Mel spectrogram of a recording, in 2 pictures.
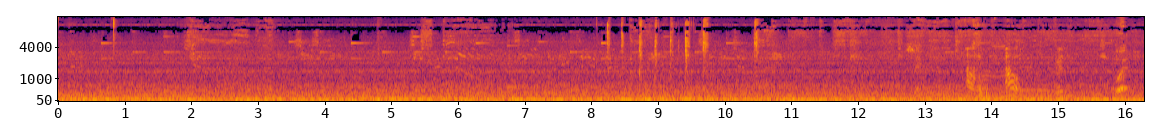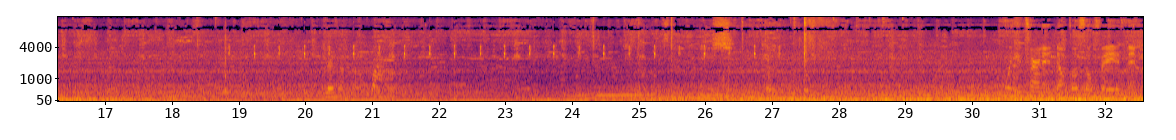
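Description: Car cabin rumble from the moving car: steady road and engine noise heard from inside. It eases off for a few seconds past the middle, then builds again.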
